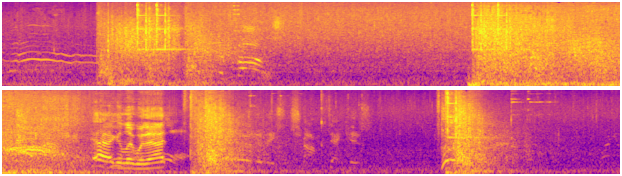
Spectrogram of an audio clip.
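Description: Gunshots crack loudly.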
